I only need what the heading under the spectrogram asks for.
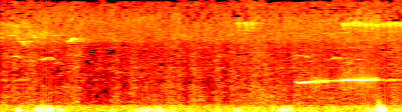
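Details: Hill partridge song: a single clear, slightly rising whistle near the end, with thin high chirps from other birds and low rumbling wind noise throughout.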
